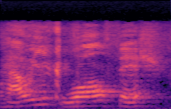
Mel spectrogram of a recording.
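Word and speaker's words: Howie Walfish: Howie Wallfish. – Yes. – W-A-L-F is in Frank, I-S-H.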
